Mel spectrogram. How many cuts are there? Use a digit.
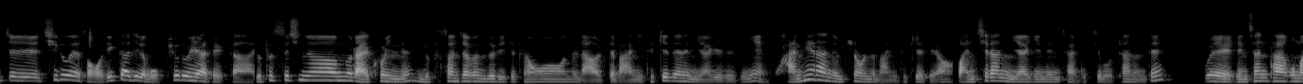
2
